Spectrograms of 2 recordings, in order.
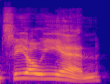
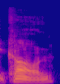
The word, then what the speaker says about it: Coen: interested in going back so Liam Cohen Coen pretty sure that's how you pronounce his last name all right could be con but he's a new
